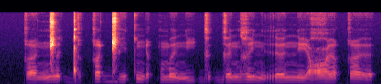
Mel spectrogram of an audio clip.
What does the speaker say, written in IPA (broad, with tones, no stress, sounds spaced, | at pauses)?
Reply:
q ɜ˩ ŋ͡ǁ ə˥ ɡ͡ǃ ə˩ q ə˥ ɡ͡ǁ e˥ t ŋ i˧ q m ə˥˩ n i˧ ɡ ə˩˥ ɡ ɜ˥ n ʁ i˥˩ n r ɜ˥ n e˥˩ ʕ ɜ˥˩ q ɜ˥˩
